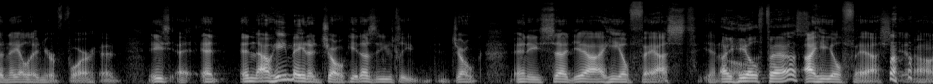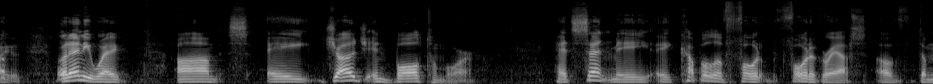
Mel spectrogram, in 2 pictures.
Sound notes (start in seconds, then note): 8.6 laughs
